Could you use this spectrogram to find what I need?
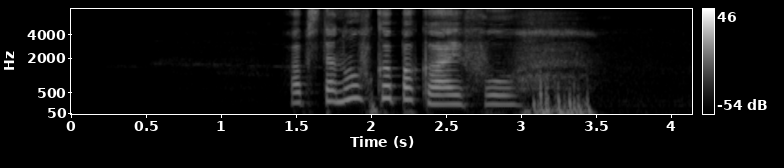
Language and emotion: Russian, sad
